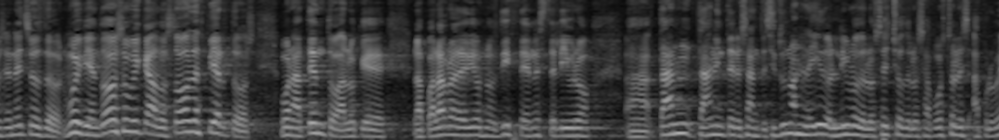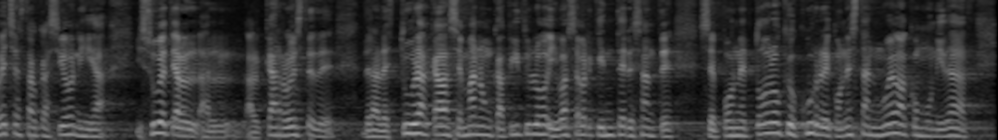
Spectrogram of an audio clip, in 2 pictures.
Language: Spanish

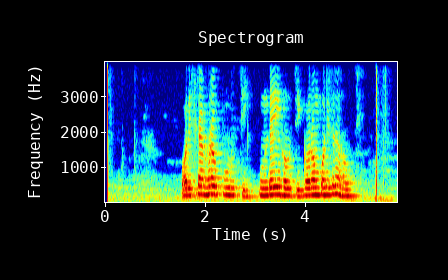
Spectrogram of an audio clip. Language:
Odia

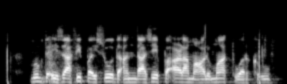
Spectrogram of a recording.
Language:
Pashto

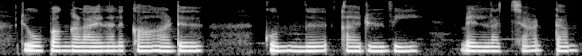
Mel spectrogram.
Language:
Malayalam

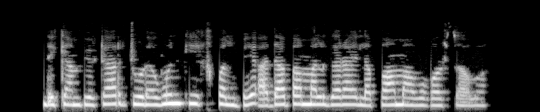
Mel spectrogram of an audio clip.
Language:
Pashto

